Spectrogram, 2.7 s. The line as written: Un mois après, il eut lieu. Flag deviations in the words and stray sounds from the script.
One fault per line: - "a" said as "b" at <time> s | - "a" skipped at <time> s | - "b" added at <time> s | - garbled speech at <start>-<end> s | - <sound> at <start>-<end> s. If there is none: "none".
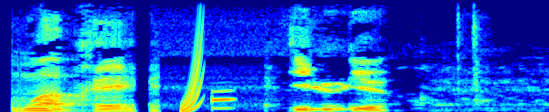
- chirp at 0.9-1.2 s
